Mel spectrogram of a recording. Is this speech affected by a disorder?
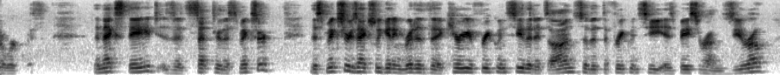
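No.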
